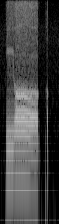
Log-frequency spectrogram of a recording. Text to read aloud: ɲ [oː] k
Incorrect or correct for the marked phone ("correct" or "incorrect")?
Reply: incorrect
